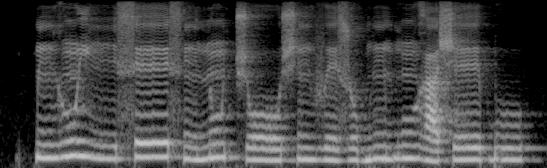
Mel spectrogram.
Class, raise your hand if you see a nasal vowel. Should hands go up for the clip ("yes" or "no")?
yes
